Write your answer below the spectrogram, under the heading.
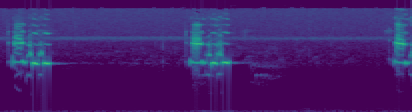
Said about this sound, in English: And as familiar as the typical call might be, these birds are immensely creative vocalists with a large vocabulary of other calls, including piping notes.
